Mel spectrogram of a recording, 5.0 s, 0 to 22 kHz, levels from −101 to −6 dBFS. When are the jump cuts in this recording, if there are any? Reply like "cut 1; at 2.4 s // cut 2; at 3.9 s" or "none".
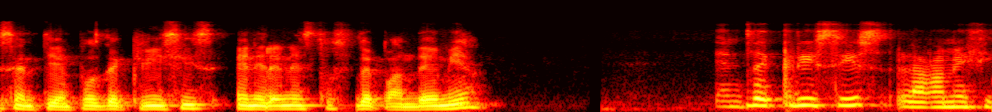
cut 1; at 1.3 s // cut 2; at 1.8 s // cut 3; at 3.7 s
